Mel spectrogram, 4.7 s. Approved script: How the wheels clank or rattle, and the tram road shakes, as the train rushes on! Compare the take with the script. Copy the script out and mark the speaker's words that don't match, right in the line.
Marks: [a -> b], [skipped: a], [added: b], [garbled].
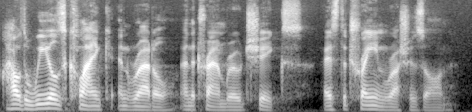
How the wheels clank [or -> and] rattle, and the tram road shakes, as the train rushes on!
